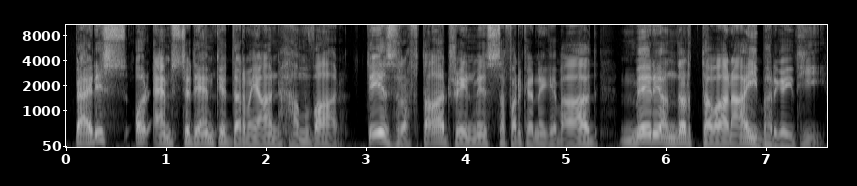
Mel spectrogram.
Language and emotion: Urdu, happy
